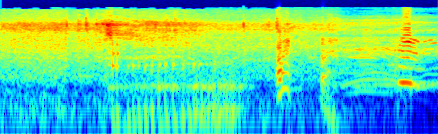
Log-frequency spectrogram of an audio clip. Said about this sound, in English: A turtle can burp? I had no idea.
